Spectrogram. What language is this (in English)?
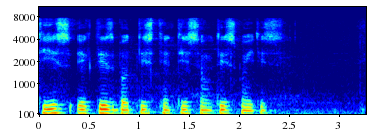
Nepali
